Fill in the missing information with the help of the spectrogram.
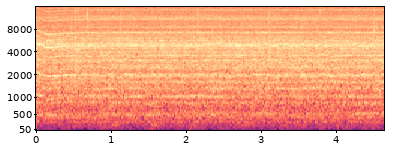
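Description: Stand mixer running steadily at medium speed, its flat beater beating four eggs in a steel bowl: an even motor whine. The pitch drops slightly right at the start.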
